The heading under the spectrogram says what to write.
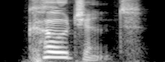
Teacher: most words with two syllables will accent on the first syllable let's blend the two syllables together accenting the first syllable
